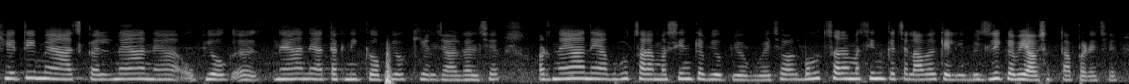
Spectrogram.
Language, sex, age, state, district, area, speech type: Maithili, female, 18-30, Bihar, Purnia, rural, spontaneous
